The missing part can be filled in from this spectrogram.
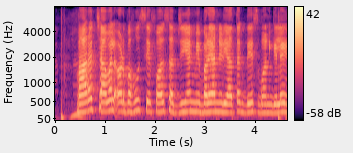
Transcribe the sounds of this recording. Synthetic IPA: bʱaːɾət̪̚t͡ʃaːʋəlɔːɾbəɦʊt̪sefʰɔːlsəb̚d͡ʒiənmẽbəɽjanɪɾjaːt̪ək̚d̪eːsbənɡeleː

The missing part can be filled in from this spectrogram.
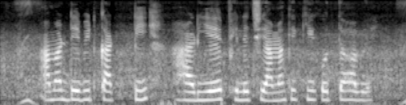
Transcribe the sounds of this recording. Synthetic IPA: a̰maɾɖebiʈkaʈːiɦaɽijefelet͡ɕʰiamakekikoɾt̪eɦɔbe

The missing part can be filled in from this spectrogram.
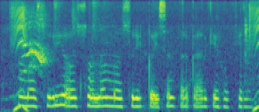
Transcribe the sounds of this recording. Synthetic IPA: məsuɾiɔːɾsonaməsuɾikəɪsənpɾəkaɾkeɦokʰele

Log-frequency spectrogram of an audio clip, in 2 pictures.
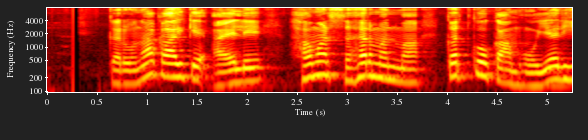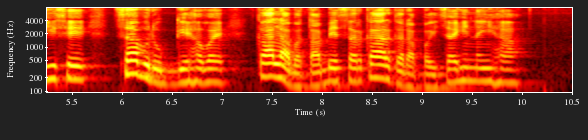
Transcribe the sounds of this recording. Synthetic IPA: kəɾoːnakaːlkeʔaːele | həməɾsəɦəɾmənmãkət̪kokaːmɦoːjeɾɦisesəbɾʊɡːeɦəʋə | kaːlabət̪aːbesəɾkaːɾkəɾapəɪsaɦinɐɦĩɦɛː

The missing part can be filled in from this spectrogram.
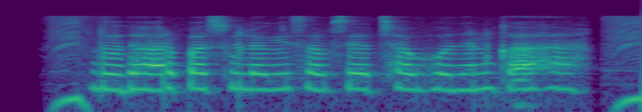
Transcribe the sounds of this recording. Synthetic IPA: d̪od̪ʱaːɾpəsuləɡisɐbseɐtːʃʰabʱoːd͡ʒənkaɦɛː

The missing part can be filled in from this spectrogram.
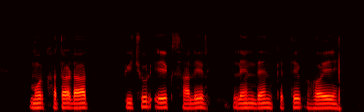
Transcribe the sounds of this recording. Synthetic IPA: mʊɾkʰat̪aɖaːt̪̚ | piːt͡ʃʰuɾeːksaːleɾ | leːnd̪enket̪ekɦoe

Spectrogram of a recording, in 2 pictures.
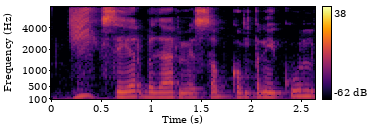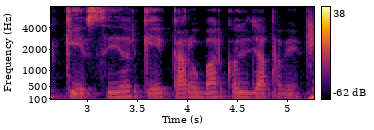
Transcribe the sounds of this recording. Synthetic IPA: seːjəɾbəd͡ʒaːɾmẽsəbkə̃mpnikuːlkesejəɾkekaːɾoːbaːɾkəld͡ʒaːt̪ɦəʋeː

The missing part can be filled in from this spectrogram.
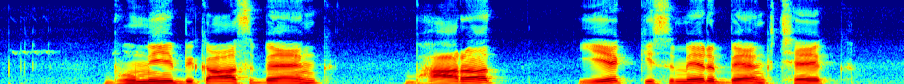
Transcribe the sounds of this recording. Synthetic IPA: bʱuːmibikaːsbɛ̃ŋk | bʱaːɾət̪̚ | eːkːismeɾbɛ̃ŋkt͡ʃʰek

